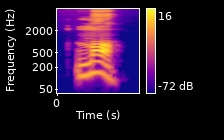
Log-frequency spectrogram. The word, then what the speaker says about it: mo: Puntahan mo ang ospital.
